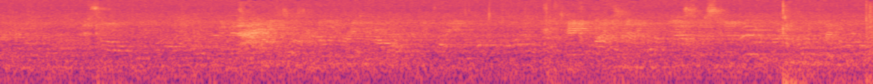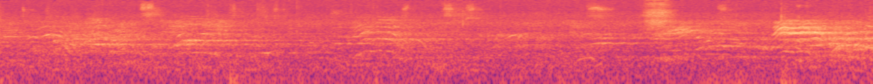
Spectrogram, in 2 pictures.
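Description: A soccer ball thuds as it is kicked.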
